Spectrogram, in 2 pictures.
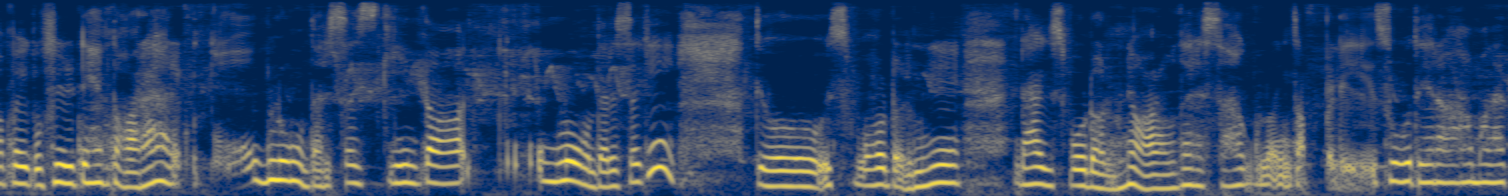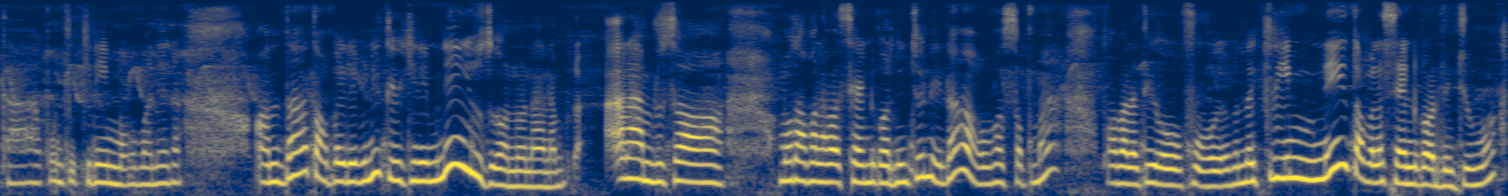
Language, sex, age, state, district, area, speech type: Nepali, female, 30-45, West Bengal, Alipurduar, urban, spontaneous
